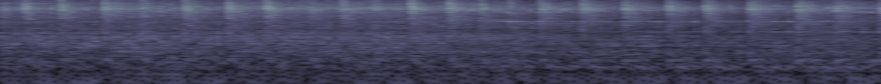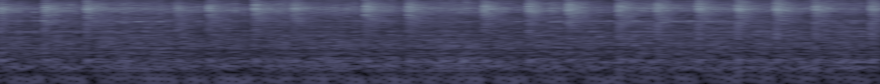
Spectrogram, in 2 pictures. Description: Checking running after pas bolt fell out and I resealed everything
